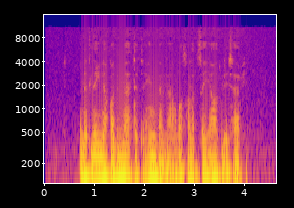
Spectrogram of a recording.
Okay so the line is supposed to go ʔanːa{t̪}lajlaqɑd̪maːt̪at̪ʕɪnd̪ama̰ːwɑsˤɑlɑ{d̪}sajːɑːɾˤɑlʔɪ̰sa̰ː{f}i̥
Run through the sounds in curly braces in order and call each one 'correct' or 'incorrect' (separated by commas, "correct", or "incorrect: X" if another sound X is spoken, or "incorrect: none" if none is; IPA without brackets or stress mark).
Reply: correct, incorrect: t̪, correct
